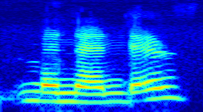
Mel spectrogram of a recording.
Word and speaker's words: Menendez: Menendez brothers Menendez several family members have came forward and talked about the SA that went on.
